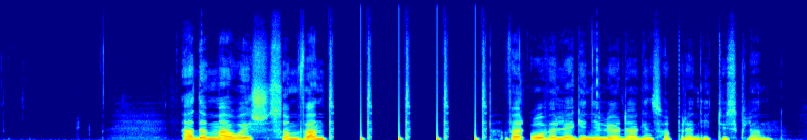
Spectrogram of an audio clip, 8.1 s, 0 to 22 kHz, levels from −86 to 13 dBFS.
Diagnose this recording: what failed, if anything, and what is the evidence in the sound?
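The playback or streaming stage most likely stalled on an empty buffer and, on each retry, replayed its last fragment before running dry again. Between 3.34 s and 4.86 s the speech breaks into a stutter with silent gaps: a burst of about 111 ms repeats four times, each followed by roughly 272 ms of dead digital silence, giving an even cycle of about 382 ms. The speech that belonged in that stretch never plays and is lost.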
